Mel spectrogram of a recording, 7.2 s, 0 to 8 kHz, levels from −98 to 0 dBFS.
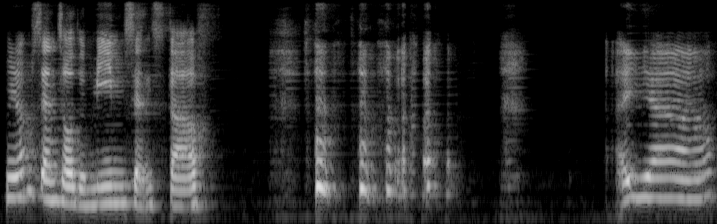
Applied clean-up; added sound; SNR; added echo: neural mask model DeepFilterNet 3.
